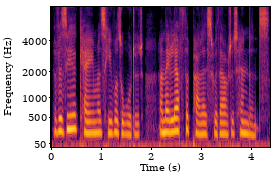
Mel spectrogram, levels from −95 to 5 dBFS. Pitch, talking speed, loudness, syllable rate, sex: 205 Hz, 190 wpm, -17 LUFS, 5.5 syllables/s, female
